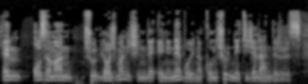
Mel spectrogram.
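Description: An actor playing a gracious district governor in a radio play, speaking formally, like an official making a speech. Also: male voice, fairly low pitch, a little fast, darkish tone, close to an everyday voice.

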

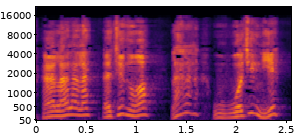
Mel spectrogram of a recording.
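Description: A man voicing an eager, fawning young man who flatters important guests with many hesitations. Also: fairly low pitch, unhurried, husky, full character voice. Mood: forced cheer.

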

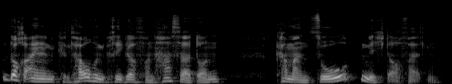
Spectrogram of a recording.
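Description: Casting: male audiobook narrator, measured, lively intonation. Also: mid-range voice, slightly rough. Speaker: author and narrator.

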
